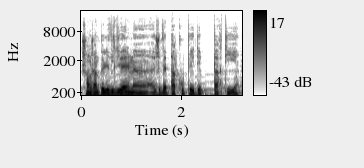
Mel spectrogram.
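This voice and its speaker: A German man speaking French with a German accent, hesitantly introducing himself and showing his small home repair workshop, often pausing to search for words. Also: fairly low pitch, flat delivery, warm tone, soft background music. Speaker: electronics repair beginner presenting his channel. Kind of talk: casual self-introduction and workshop tour.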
